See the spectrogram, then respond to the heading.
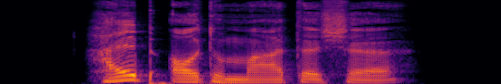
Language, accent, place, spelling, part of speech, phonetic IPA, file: German, Germany, Berlin, halbautomatische, adjective, [ˈhalpʔaʊ̯toˌmaːtɪʃə], De-halbautomatische.ogg
- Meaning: inflection of halbautomatisch: 1. strong/mixed nominative/accusative feminine singular 2. strong nominative/accusative plural 3. weak nominative all-gender singular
